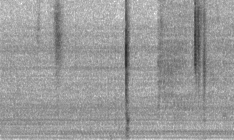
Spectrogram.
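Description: Near silence: faint room tone, broken by one short sharp click a little over a second in and a fainter click near the end.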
